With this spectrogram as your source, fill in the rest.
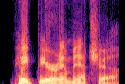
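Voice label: "papier mâché", American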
